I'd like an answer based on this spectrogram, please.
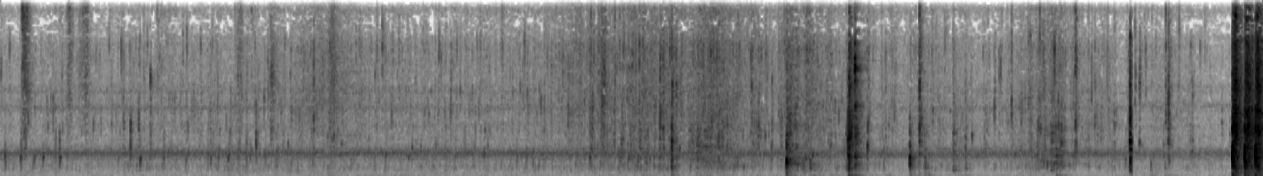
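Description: Githeri stew of beans, maize and potatoes simmering in a pot, a soft steady bubbling. A few sharp knocks of a spoon against the pot come about ten seconds in, and a sudden loud noise starts just before the end.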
